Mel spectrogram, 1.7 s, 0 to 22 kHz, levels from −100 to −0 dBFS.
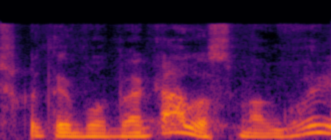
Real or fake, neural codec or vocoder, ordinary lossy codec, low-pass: fake; codec, 24 kHz, 3 kbps, HILCodec; AAC, 64 kbps; 10.8 kHz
